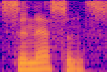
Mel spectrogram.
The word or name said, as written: senescence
